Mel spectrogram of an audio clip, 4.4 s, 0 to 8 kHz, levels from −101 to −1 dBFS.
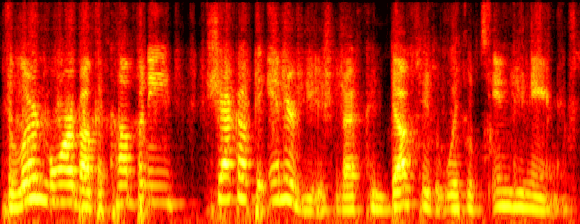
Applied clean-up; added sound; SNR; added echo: neural separator model SepFormer DNS4.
